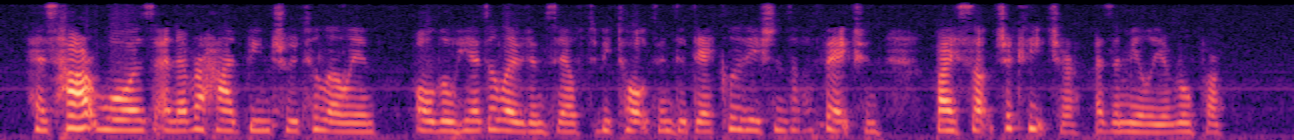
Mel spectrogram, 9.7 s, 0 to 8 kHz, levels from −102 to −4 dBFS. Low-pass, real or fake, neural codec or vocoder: 7.2 kHz; real; none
